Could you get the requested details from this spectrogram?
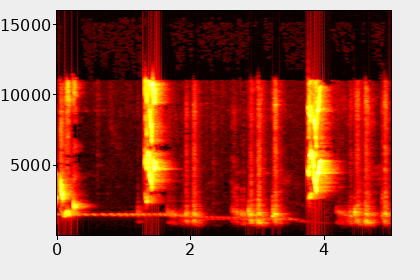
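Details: Softer white-rumped shama singing intended to provoke quiet birds: a long low steady whistle beneath scratchy chatter and short high buzzy bursts recurring every couple of seconds.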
